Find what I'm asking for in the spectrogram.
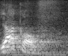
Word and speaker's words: Yaakov: Getting back to the Bible passage, James was a younger brother of Jesus, and his name is pronounced Yaakov, in case you're wondering.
